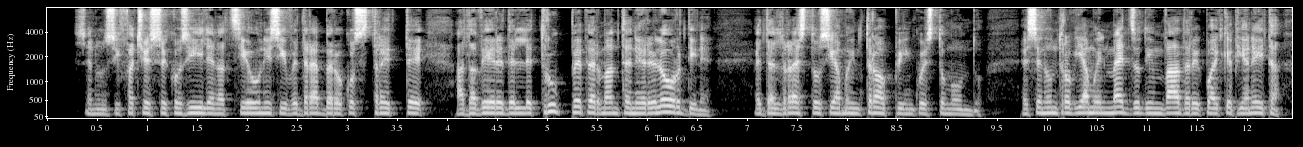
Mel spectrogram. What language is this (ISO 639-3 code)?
ita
